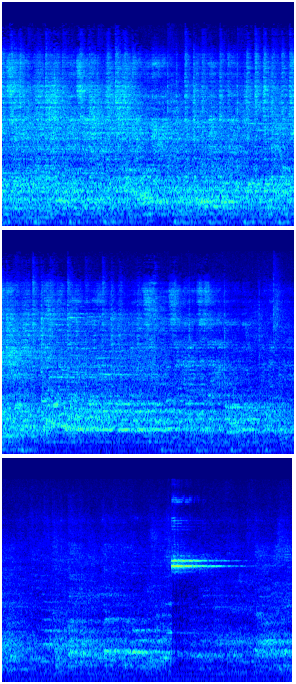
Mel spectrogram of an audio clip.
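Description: Many people chatter at a distance in a large echoing hall.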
